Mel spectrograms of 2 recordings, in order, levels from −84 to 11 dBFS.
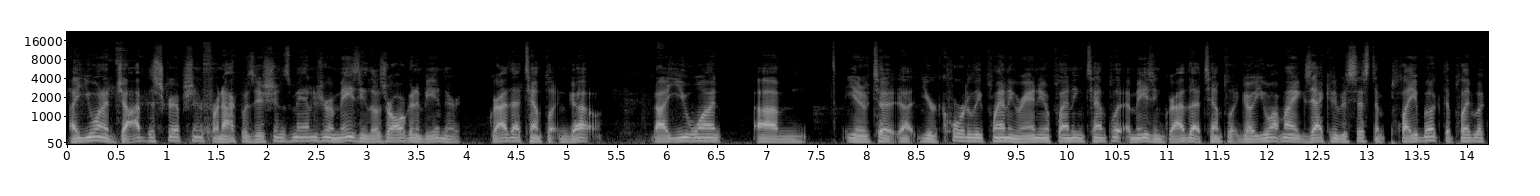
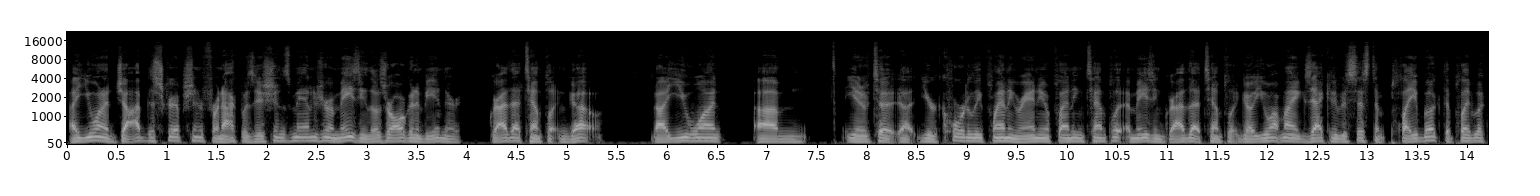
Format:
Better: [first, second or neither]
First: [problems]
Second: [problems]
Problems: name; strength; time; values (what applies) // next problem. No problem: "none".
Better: second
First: animal sounds; faint; throughout; 30 dB below the speech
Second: none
